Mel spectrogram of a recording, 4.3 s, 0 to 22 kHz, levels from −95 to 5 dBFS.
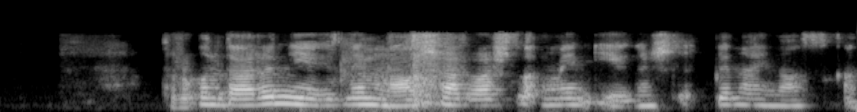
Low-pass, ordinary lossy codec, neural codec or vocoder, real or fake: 7.2 kHz; Opus, 32 kbps; codec, 16 kHz in and 24 kHz out, 2.2 kbps, FireRedTTS-2 codec; fake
